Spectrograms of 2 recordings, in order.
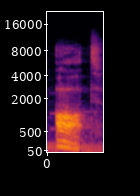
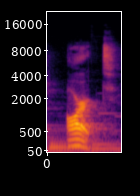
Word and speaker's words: art: So a word like art, we don't pronounce the R, it's quite soft, art. In American English, it's rhotic. American English, art.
